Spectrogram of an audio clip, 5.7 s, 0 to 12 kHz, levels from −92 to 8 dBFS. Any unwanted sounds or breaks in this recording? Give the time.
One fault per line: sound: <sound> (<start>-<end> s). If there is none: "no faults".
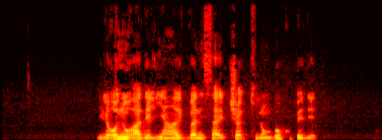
no faults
